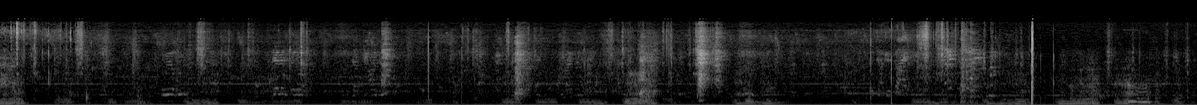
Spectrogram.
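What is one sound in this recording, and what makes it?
Two dogs growl and snarl playfully while wrestling.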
